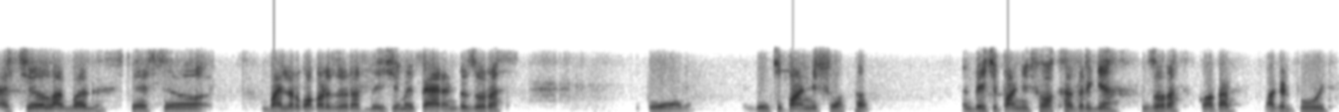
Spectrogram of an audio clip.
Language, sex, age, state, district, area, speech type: Kashmiri, male, 18-30, Jammu and Kashmir, Kulgam, rural, conversation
